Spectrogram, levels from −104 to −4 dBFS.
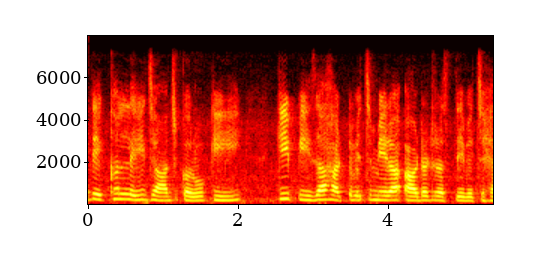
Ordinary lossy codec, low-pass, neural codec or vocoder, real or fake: none; 7.2 kHz; vocoder, 44.1 kHz, 128 mel bands, Pupu-Vocoder; fake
